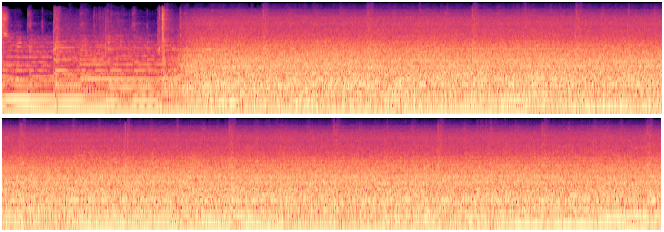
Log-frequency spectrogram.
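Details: RV Suburban furnace test run after diagnosis and motor replacement: quick run of sharp igniter clicks, then steady even blower hum under background music; ignition achieved, running normally.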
